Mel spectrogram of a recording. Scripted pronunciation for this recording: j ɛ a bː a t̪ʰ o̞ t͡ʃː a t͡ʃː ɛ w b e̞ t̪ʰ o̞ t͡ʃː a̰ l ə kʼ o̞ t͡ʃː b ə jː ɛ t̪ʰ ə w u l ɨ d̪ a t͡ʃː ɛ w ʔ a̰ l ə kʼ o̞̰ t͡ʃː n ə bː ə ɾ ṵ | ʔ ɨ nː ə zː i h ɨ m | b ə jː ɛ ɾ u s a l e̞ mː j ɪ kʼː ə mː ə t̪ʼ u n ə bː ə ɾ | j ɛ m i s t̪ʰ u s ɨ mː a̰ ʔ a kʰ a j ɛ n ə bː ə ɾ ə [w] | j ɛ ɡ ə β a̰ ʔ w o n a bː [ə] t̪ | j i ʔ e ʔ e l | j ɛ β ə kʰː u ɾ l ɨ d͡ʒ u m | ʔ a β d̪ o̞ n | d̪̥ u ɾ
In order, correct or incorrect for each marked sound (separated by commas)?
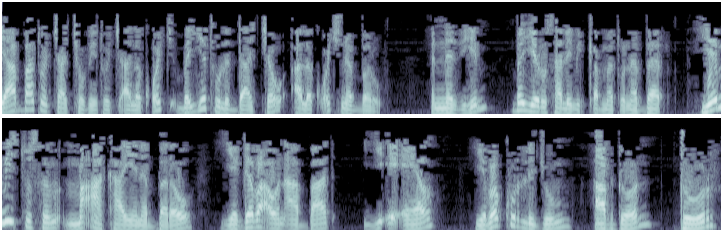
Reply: correct, incorrect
